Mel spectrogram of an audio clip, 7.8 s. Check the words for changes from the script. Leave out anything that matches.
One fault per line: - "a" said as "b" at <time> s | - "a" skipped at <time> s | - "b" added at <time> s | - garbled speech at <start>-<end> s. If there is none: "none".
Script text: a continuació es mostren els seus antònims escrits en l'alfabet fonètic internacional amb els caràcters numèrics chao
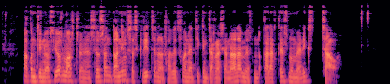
none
